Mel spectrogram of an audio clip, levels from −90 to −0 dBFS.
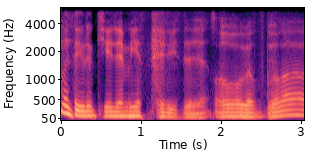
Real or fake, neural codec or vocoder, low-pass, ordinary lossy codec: fake; codec, 16 kHz in and 24 kHz out, 0.4 kbps, LongCat-Audio-Codec, four codebook decoder; 5.4 kHz; none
